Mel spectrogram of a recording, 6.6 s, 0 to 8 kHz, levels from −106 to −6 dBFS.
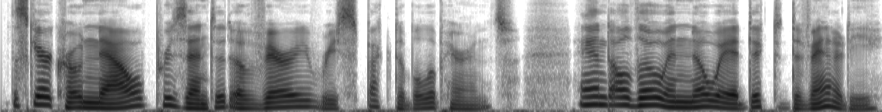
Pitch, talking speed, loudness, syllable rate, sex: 140 Hz, 155 wpm, -20 LUFS, 5.6 syllables/s, male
